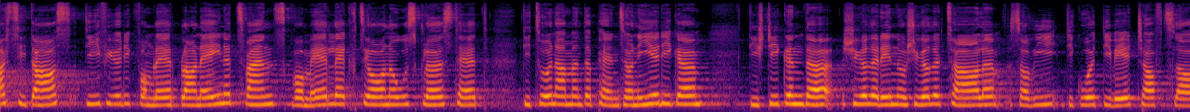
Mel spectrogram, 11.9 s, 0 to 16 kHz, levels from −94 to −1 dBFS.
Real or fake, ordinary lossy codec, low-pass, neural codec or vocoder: real; MP3, 96 kbps; 14.4 kHz; none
